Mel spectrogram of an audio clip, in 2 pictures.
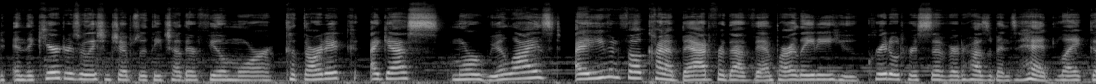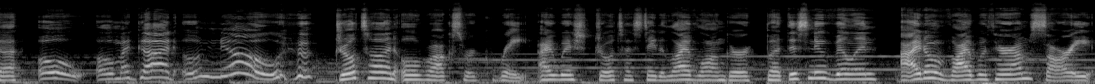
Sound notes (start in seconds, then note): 13.7 laughs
